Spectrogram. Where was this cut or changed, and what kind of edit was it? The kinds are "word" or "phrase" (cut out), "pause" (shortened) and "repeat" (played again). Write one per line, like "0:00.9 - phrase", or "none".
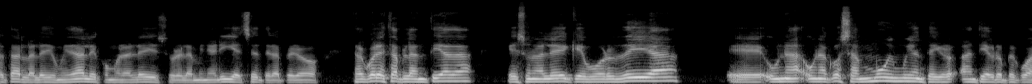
none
